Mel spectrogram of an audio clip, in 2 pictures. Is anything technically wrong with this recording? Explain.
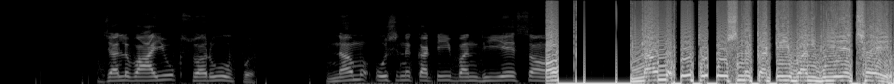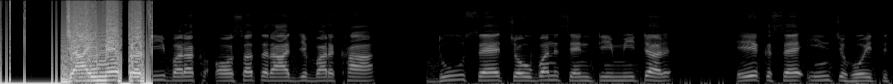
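Yes. Signed and unsigned mixed up, from 5.46 to 10.46 s: the speech turns into very loud, harsh distortion, and its quiet moments blast as hard as the rest. The likely cause is 8-bit samples read with the wrong sign convention, so the top bit flips and every zero crossing jumps across the whole range.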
